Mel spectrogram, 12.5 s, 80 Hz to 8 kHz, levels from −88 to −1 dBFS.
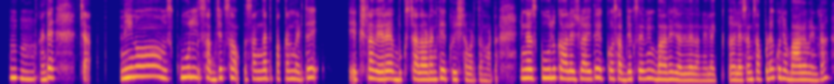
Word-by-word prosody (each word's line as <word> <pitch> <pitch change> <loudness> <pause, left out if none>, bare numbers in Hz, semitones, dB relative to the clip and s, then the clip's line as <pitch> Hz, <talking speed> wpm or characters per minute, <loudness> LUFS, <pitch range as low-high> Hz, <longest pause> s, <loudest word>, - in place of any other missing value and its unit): హుహు. 315 -3 +2 0.3
అంటే 285 +6 +4 0.5
చా - - +3 0.6
నేను 335 +3 +6 0.5
స్కూల్ 335 0 +2 0.2
సబ్జెక్ట్స్ 305 +2 0
స - - +4 0.3
సంగతి 280 +1 -2
పక్కన 275 0 -4
బెడితే 260 +4 -1 0.7
ఎక్స్‌ట్రా 295 +4 0
వేరే 260 +1 +5
బుక్స్ 245 - -5
చదవడానికే 255 +1 +2
ఎక్కువ 255 -2 -1
ఇష్టబడతానుమాట. 220 -4 -8 0.4
ఇంగ 300 +1 +5
స్కూల్, 305 0 +3
కాలేజీలో 275 -1 +1
అయితే 265 +4 0
ఎక్కువ 290 -1 -3
సబ్జెక్ట్సేమి 265 +3 0
బానే 250 0 +1
చదివేదాన్ని. 220 -2 -3
లైక్ 210 0 -9 0.3
లెసన్సప్పుడే 250 +4 -1
కొంచెం 285 -3 +1
బాగా 240 0 +3
వింటా. 235 +4 -5
265 Hz, 140 wpm, -21 LUFS, 245-295 Hz, 0.7 s, నేను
